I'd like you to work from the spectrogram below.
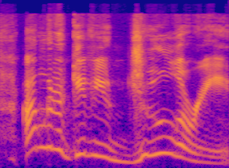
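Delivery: supremely confident boasting. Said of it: "So confident".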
